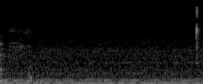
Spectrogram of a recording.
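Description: Steady low hum with faint hiss as background, and one short click near the end.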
